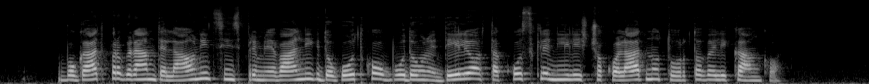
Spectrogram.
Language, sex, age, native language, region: Slovenian, female, 30-49, Slovenian, Central Slovenia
